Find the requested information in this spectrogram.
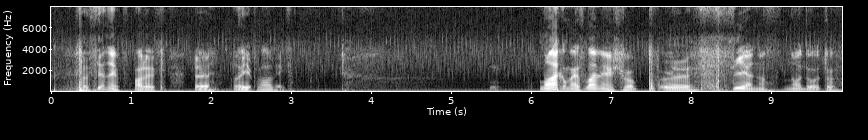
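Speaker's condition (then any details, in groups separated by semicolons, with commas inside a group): Cerebral palsy; since birth; speech not very clear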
